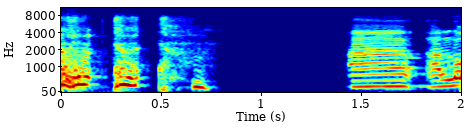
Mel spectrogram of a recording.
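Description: Three quick, short coughs from a person on a video call, followed about a second later by a woman's voice beginning to speak.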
